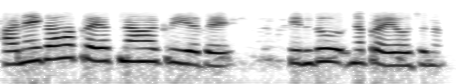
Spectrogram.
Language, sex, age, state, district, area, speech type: Sanskrit, female, 18-30, Kerala, Thrissur, rural, conversation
